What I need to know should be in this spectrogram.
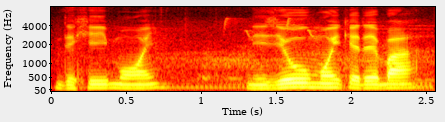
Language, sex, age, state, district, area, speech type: Assamese, male, 60+, Assam, Lakhimpur, urban, spontaneous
